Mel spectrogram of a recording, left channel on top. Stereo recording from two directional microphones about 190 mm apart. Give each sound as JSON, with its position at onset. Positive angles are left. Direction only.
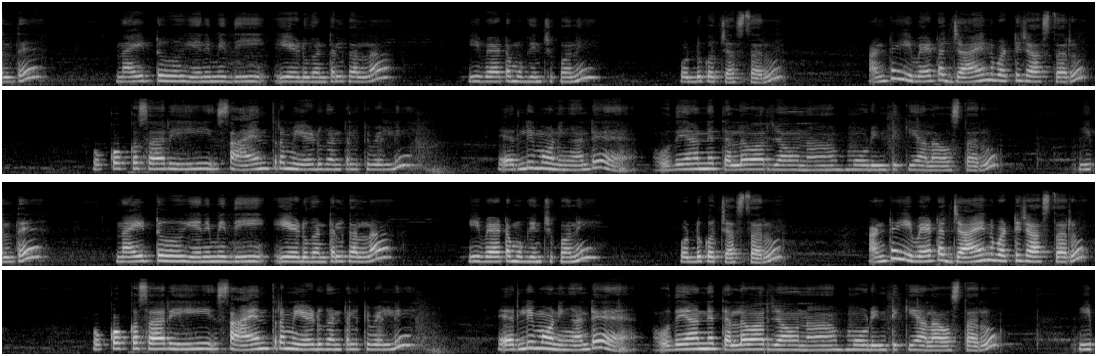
{"t": 0.0, "sound": "speech", "side_deg": -15}
{"t": 11.8, "sound": "speech", "side_deg": -20}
